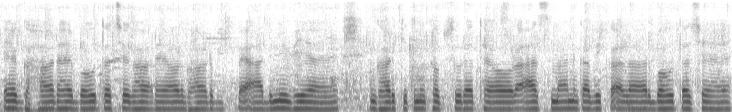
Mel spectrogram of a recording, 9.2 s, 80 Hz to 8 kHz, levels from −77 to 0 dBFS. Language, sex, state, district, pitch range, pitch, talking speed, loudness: Hindi, male, Bihar, Sitamarhi, 135-140 Hz, 135 Hz, 165 wpm, -28 LUFS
